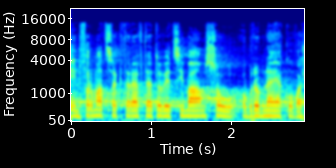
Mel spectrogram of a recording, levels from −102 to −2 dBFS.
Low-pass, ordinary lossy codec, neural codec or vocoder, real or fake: 14.4 kHz; MP3, 64 kbps; none; real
